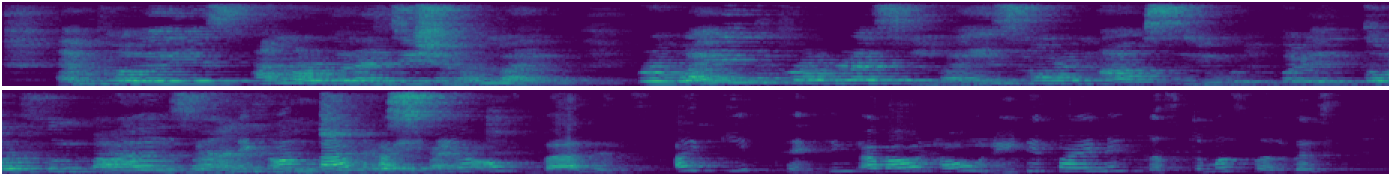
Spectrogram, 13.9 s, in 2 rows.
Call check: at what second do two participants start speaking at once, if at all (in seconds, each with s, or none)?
7.5 s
